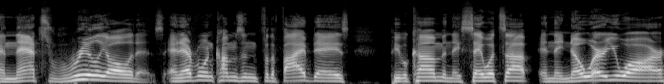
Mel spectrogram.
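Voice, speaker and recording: A man with an American accent, an ordinary speaking voice, fairly high pitch, ordinary pitch variation and a moderate pace, in a very clean recording with a silent background and a dry, close sound with no echo. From New England, US. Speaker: comedian. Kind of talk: casual chat.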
